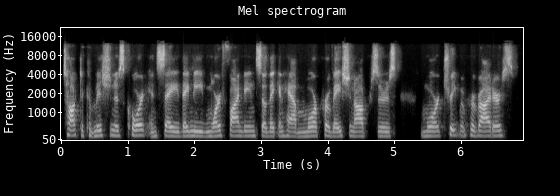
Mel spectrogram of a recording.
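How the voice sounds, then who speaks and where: A woman's voice: deep voice, level tone, no room sound. A woman judge speaking firmly and directly at a courtroom hearing, addressing defendants. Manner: firm, measured, direct.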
